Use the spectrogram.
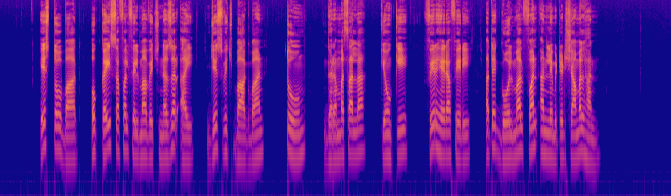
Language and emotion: Punjabi, neutral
